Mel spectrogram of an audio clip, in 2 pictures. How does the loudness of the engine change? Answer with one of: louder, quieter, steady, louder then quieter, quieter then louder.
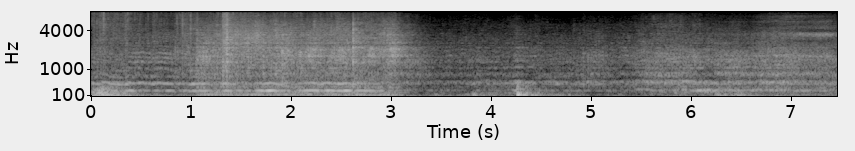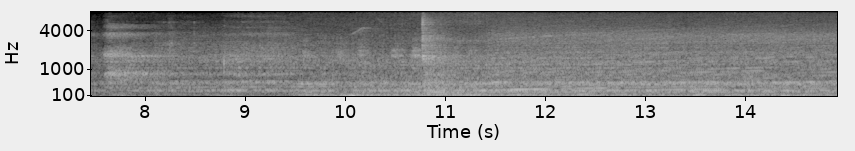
louder.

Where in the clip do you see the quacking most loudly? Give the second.
11 s.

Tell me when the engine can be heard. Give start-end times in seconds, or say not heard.
8.1-14.8.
